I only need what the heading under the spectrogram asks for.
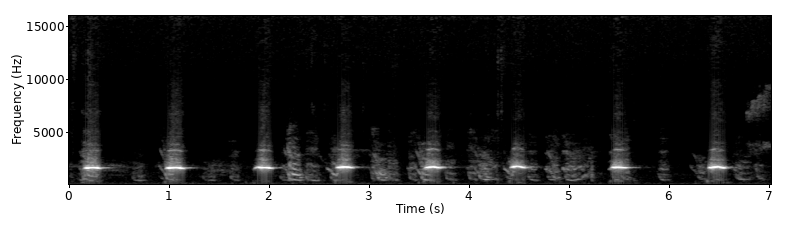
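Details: Grey francolin calling in captivity: eight bright whistled notes at an even pitch, spaced under a second apart, with softer scratchy chatter filling the gaps and a faint low hum behind.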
